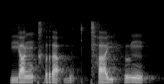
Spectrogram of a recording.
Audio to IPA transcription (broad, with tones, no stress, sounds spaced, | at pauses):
j a˦˥ ŋ kʰ r a˨˩ ʔ b o˥˩ k̚ tʰ a˨˩ j h ɯ˥˩ ŋ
